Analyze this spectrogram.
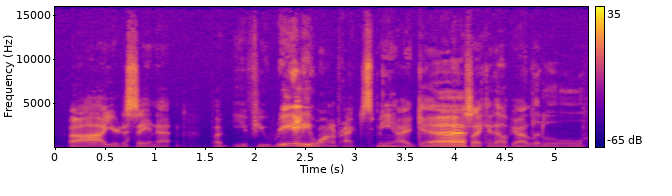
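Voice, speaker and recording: Putting on a character voice, a man uses a raspy, very deep, low pitch with ordinary pitch variation at a fairly quick pace. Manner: teasing, playful.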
